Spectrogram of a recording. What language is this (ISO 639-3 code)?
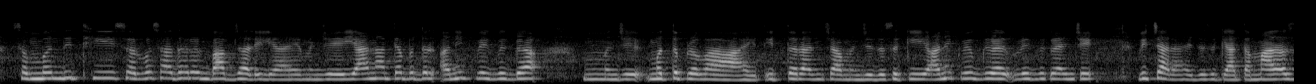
mar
